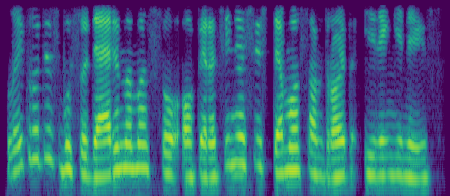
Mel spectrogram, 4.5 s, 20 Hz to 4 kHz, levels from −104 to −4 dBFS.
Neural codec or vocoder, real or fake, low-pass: none; real; 3.6 kHz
